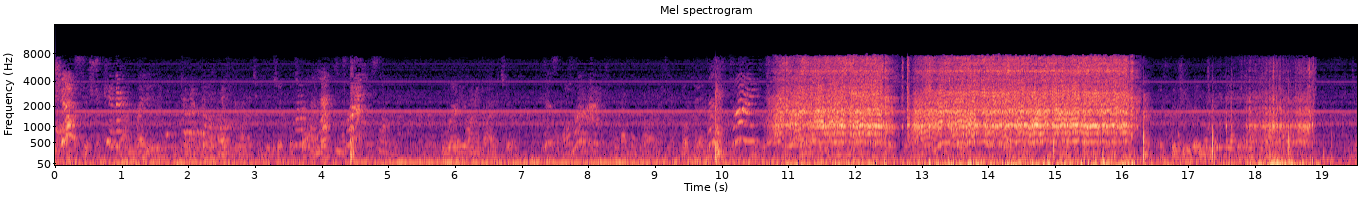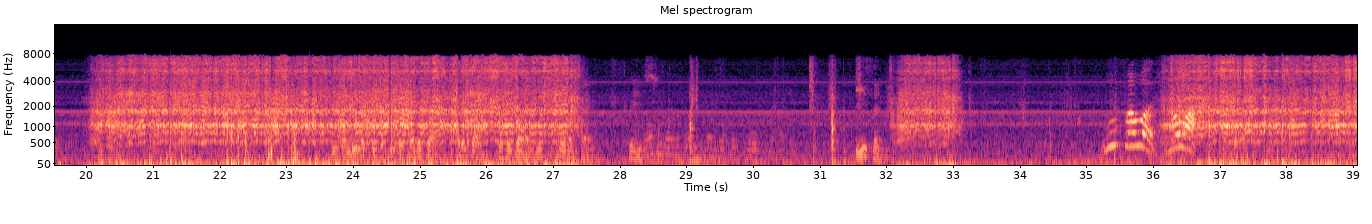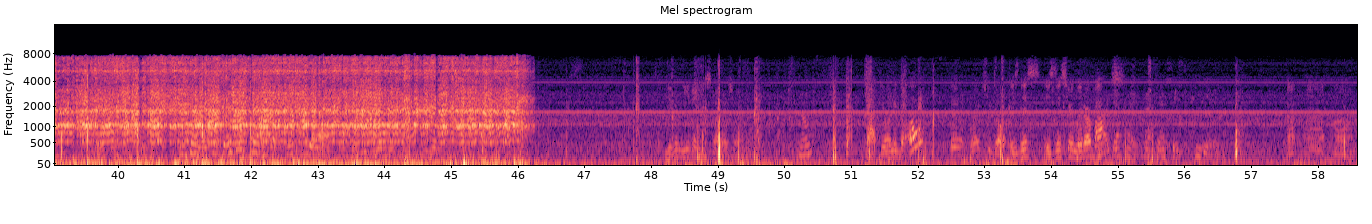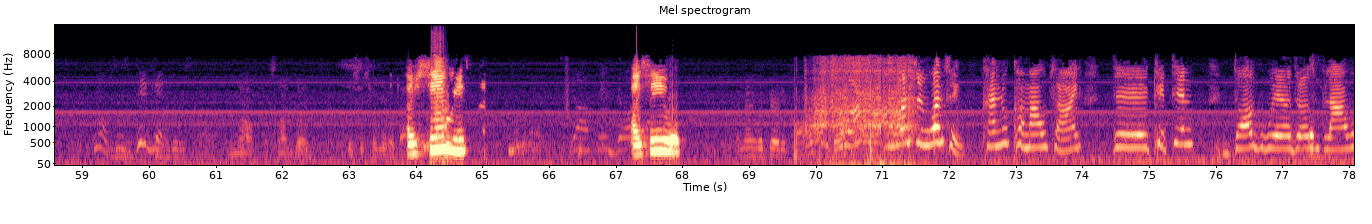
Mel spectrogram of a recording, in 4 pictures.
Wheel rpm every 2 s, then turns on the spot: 0, 0, 0, 0, 0, 20, 50, 70, 30, 10, 50, 70, 70, 60, 0, 0, 20, 0, 40, 70, 70, 70, 70, 20, 0, 0, 0, 0, 0, 0, 0, 0, 0, 0, 0, 40, 0, 0, 0.
18-20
